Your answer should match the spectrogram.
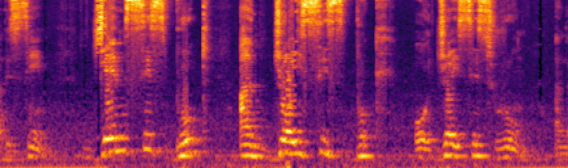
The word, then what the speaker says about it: Joyce: For instance, Joyce. Joyce is spelled J-O-Y-C-E. Okay, C-E. Yes, Joyce, C-E. It means the sound is S and it is there.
